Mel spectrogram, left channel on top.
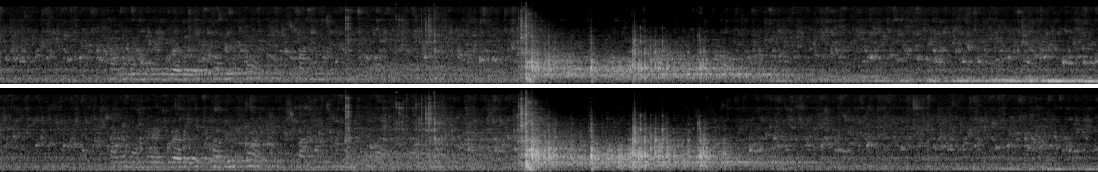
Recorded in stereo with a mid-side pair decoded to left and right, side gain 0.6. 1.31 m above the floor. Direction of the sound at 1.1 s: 15° right.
